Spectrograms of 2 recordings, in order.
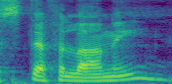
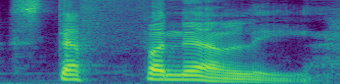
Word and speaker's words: Stefanelli: thunderbolt oh man apollonia this is uh simonetta stefalani stefano stefanelli okay i just talked about my pronunciation issues simonetta stefanelli that is her name yeah um and she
